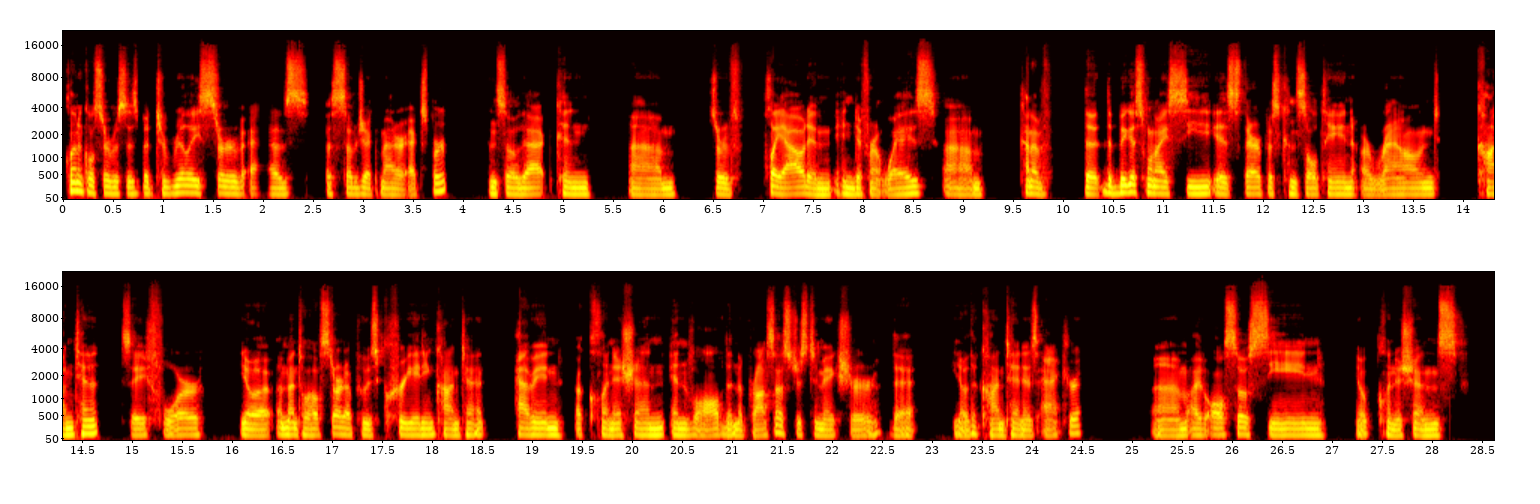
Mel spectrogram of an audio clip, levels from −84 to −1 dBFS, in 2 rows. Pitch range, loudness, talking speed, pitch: 105-115 Hz, -25 LUFS, 155 wpm, 110 Hz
